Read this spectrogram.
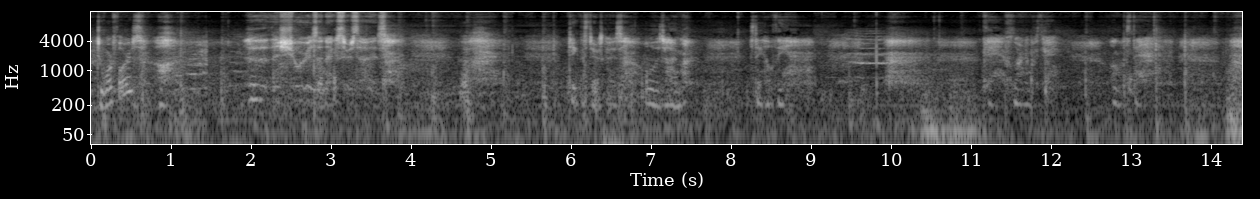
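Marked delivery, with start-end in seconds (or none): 1.9-3.7 breathy whisper, slightly winded; hushed comment while climbing. Real, not acted. Whispering on the stairs. 8.2-14.3 whispering. Real, not acted. Whispering in the shop.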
